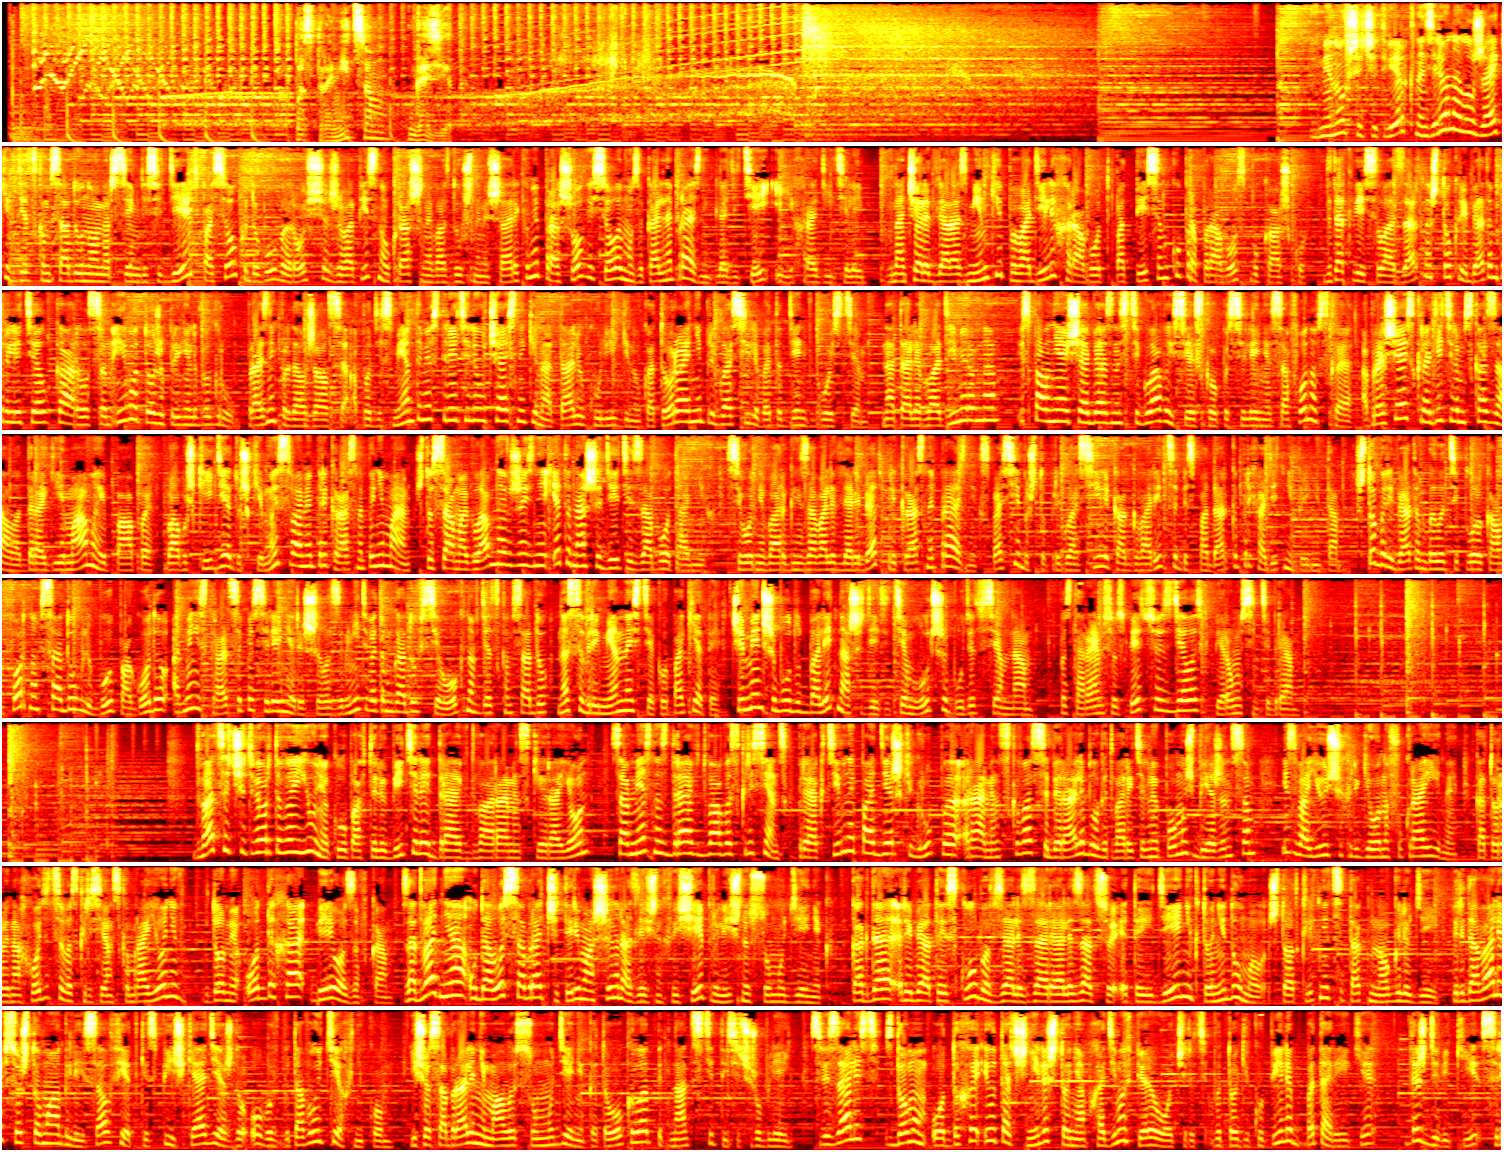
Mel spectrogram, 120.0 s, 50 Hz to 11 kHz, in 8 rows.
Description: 02.07.2014г. в эфире раменского радио - РамМедиа - Раменский муниципальный округ - Раменское
1.Новости.mp3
